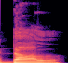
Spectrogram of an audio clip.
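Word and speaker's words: dal: pronunciation बता देता हूं आप इसे दाल नहीं बोल सकते आप इसे क्या बोलेंगे डाल डाल इसे आप रायता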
